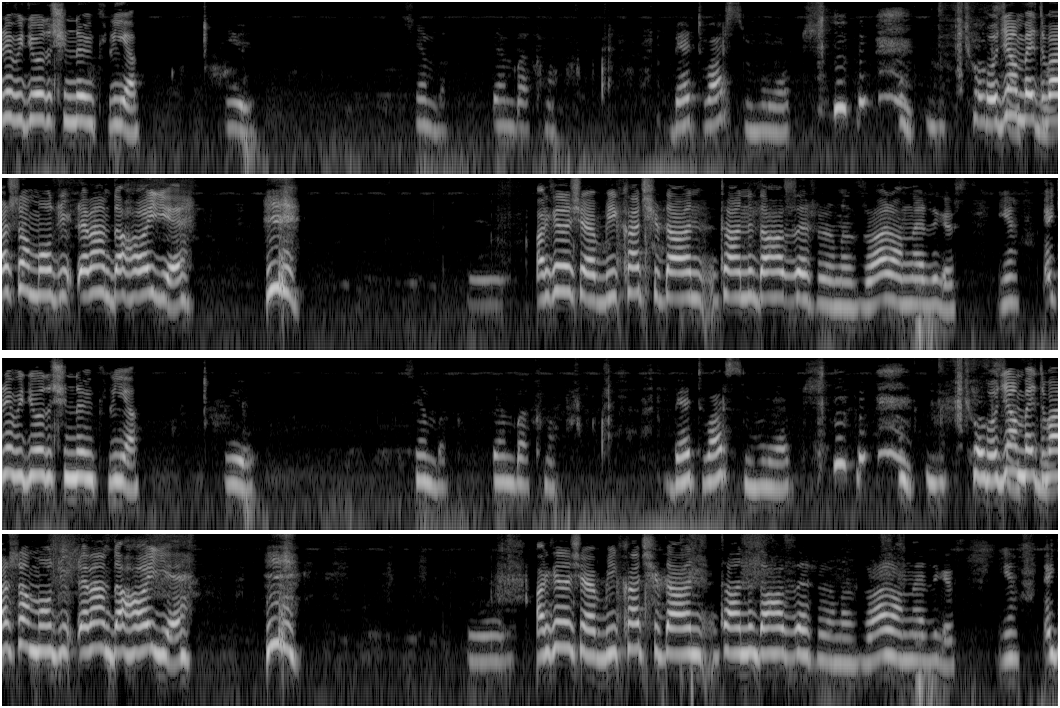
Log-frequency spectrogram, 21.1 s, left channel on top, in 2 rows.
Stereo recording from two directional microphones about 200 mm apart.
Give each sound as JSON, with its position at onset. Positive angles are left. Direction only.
{"t": 0.0, "sound": "speech", "side_deg": 5}
{"t": 2.0, "sound": "a sound", "side_deg": -40}
{"t": 4.9, "sound": "speech", "side_deg": -40}
{"t": 6.7, "sound": "speech", "side_deg": -35}
{"t": 9.8, "sound": "speech", "side_deg": 0}
{"t": 15.9, "sound": "a woman's voice", "side_deg": 5}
